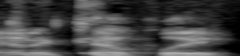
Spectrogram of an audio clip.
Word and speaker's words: anencephaly: Our child died of a condition called anencephaly, or some pronounce it anencephaly, condition where the brain or skull never truly forms.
